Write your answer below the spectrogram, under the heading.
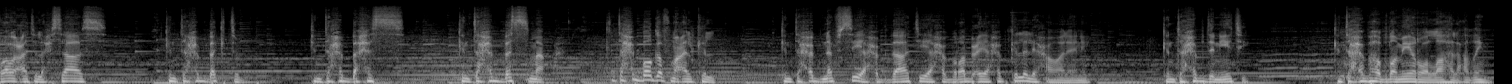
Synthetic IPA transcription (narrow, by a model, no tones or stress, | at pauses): ɾˤɑwʕalʔɪħsaːs | kʊnt̪ʔaħabːʔakt̪ɪb̚ | kʊnt̪ʔaħabːʔaħɪsː | kʊnt̪ʔaħabːʔasma̰ʕ | kʊnt̪ʔaħabːʔaːɡɪfmaʕalkɪlː | kʊnt̪ʔaħabːnafsiʔaħabːðaːt̪iʔaħabːɾˤɑbʕiʔaħabːkɪlːɪlːiħa̰waːlaːni | kʊnt̪ʔaħabːd̪ʊnjɪt̪ʰi | kʊnt̪ʔaħabːhabðˤɑmiːɾwɑlˤːɑːɦɪlʕɑ̰ðˤiːm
